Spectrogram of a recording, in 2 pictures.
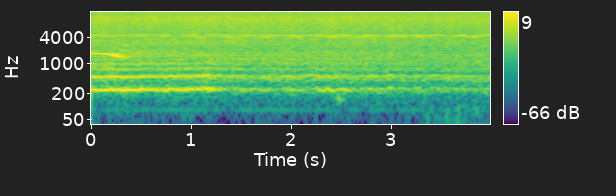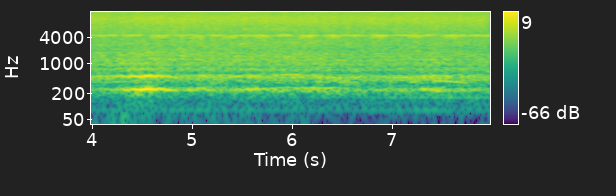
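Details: Bees buzzing steadily in a continuous low drone, with louder hums swelling as individuals pass close near the start and around four seconds.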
